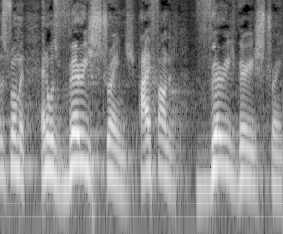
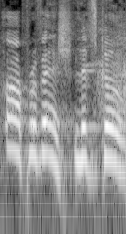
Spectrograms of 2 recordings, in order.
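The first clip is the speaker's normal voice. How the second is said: high, loud call to fight; eager challenge; 7 semitones higher, 5 dB louder, slower than usual. Acted. Comic picks Pravesh from the line-up, loudly eager. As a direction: pounce on the easy opponent with relish.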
